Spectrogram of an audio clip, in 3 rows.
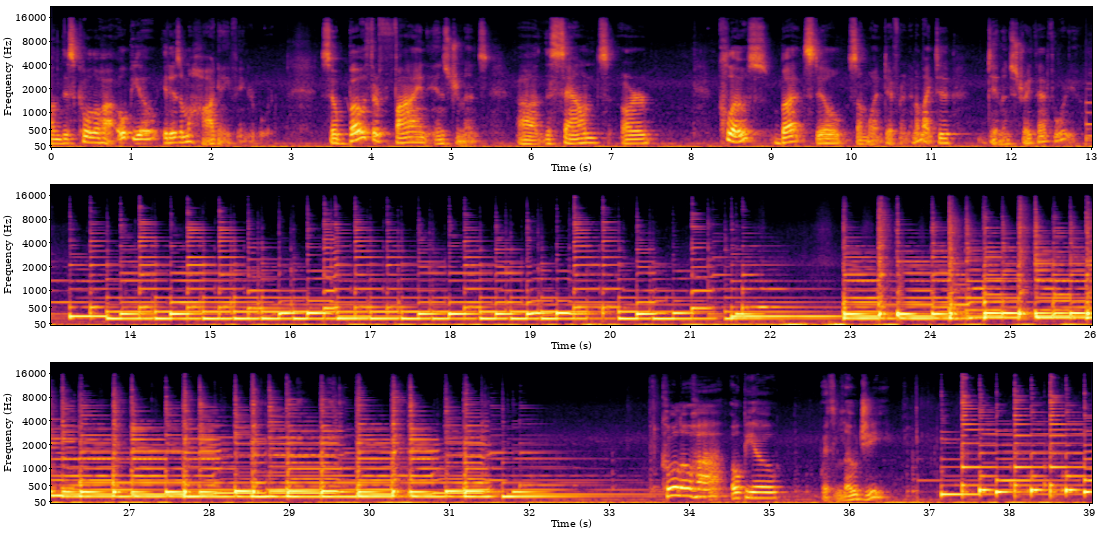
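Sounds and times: man's voice: 0.0 - 2.7, 3.4 - 7.5, 8.4 - 12.8, 33.6 - 36.5
ukulele plucked and strummed: 13.0 - 35.4, 36.7 - 39.0.

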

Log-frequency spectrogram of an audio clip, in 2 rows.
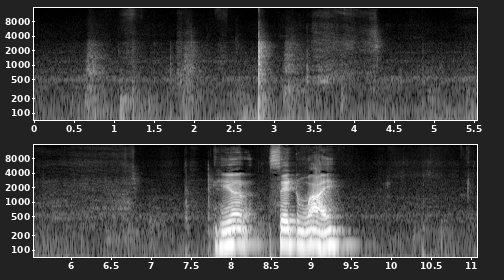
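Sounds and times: chalk scraping on blackboard: 3.4 - 4.4, 5.5 - 7.8.

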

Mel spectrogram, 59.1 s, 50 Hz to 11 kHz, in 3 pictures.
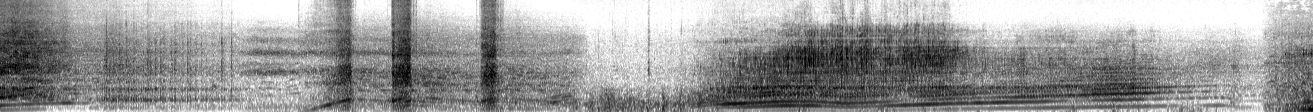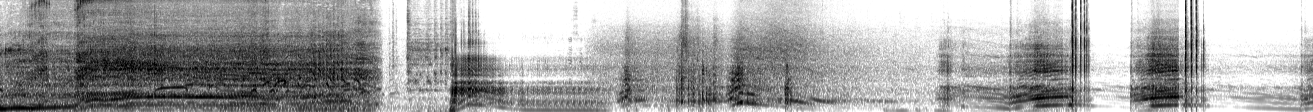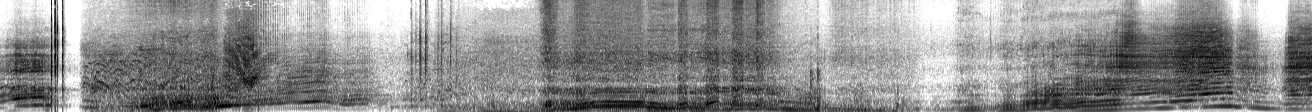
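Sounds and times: car engines revving hard: 0.0 - 8.9, 10.0 - 37.9, 38.5 - 59.0.

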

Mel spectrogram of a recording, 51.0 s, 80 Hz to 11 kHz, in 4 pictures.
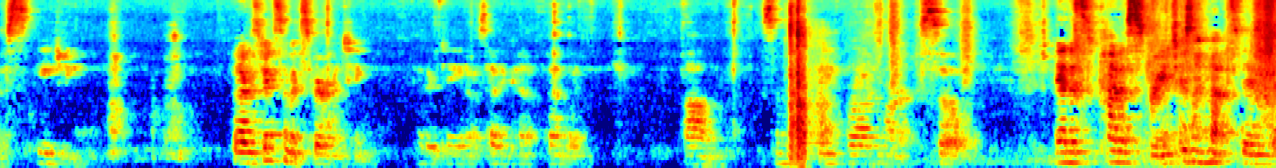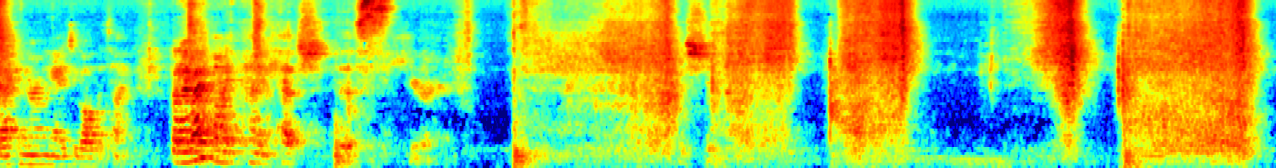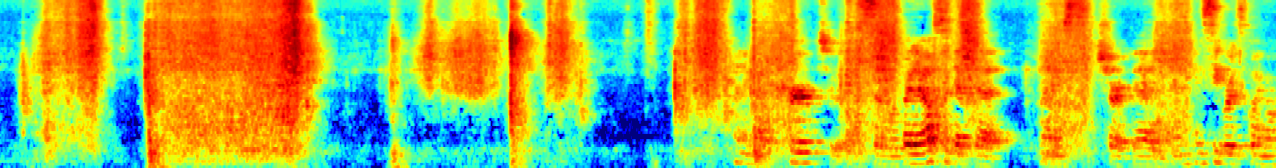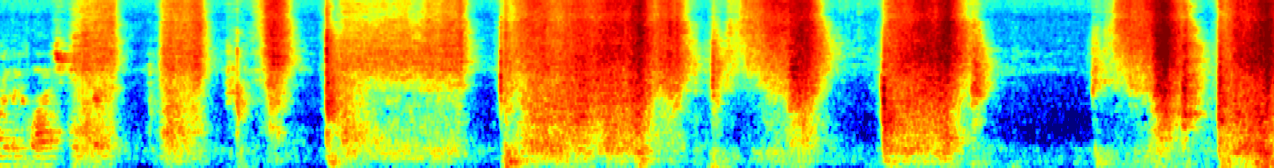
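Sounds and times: painting tool scraping paper: 8.8 - 13.0, 18.1 - 22.0, 23.0 - 28.7, 29.7 - 31.5, 32.2 - 37.6, 38.9 - 45.2, 45.8 - 48.2, 49.4 - 51.0.

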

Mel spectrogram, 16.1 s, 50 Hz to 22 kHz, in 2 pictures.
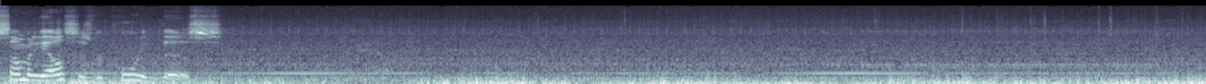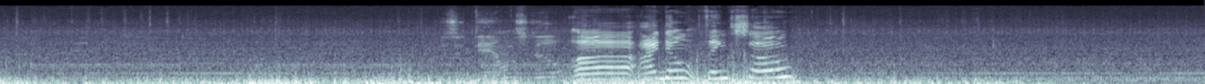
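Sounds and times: distant warning siren: 0.0 - 16.0
higher siren tone: 0.0 - 16.0
wind rumbling on microphone: 0.0 - 16.0.

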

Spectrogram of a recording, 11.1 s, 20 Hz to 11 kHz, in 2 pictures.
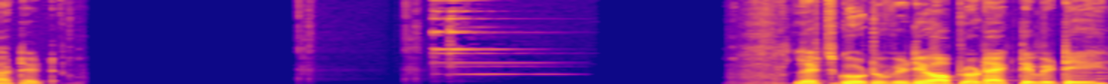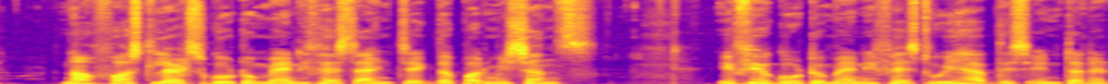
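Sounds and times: notification ding: 2.2 - 2.9.

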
